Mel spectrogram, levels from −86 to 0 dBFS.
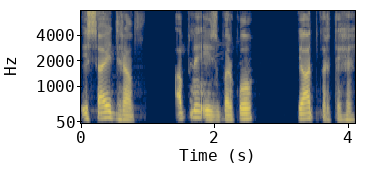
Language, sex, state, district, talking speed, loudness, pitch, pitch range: Hindi, male, Uttar Pradesh, Muzaffarnagar, 115 wpm, -17 LUFS, 120 Hz, 110-140 Hz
